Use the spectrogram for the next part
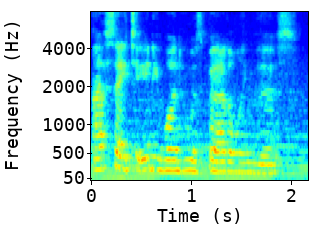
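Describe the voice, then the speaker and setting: A woman preaching a sermon to an online audience, earnest and exhorting, slowing down to stress her points. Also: on the low side, music in the background, poor audio. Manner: earnest, exhorting, slow and emphatic with rising intensity. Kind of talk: spoken sermon to a video audience.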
